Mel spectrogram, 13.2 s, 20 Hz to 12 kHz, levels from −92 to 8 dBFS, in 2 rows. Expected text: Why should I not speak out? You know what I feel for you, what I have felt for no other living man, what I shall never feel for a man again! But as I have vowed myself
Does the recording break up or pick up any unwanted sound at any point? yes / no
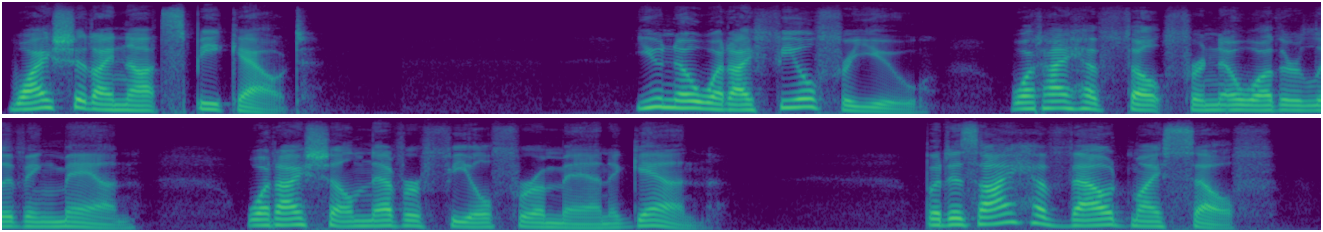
no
